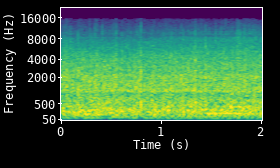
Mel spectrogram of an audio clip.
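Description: Steady hiss of heavy rain falling on a wet street.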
